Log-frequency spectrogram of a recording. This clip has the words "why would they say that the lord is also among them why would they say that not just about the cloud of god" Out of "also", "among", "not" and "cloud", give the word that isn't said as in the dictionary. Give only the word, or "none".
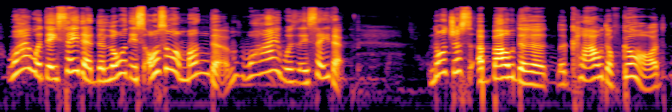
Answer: none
